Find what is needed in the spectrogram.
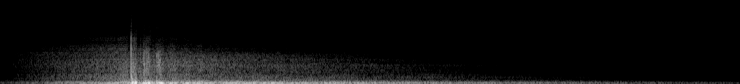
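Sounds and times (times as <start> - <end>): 
deep impact hits with echo: 1.3 - 3.7.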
